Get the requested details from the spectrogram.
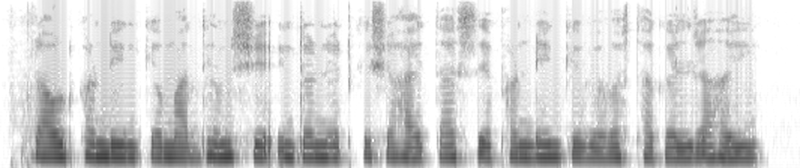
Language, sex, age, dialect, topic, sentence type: Magahi, female, 25-30, Central/Standard, agriculture, statement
